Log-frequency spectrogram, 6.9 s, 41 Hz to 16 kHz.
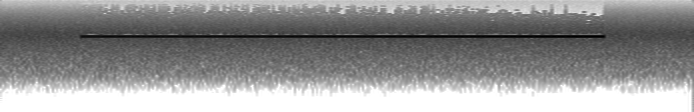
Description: PSK63 (62.5 baud), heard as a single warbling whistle, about 2250 Hz, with radio static.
